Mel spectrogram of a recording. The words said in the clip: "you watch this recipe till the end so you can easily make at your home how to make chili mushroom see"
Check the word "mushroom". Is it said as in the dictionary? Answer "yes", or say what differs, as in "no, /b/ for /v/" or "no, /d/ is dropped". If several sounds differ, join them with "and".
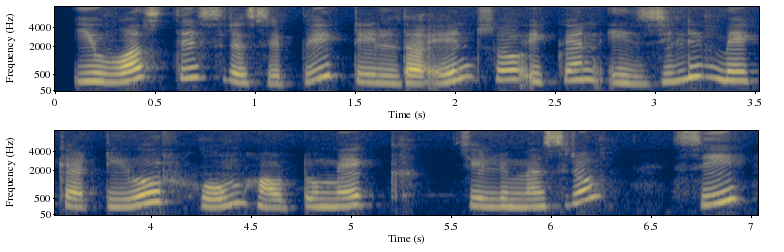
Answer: no, /s/ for /ʃ/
